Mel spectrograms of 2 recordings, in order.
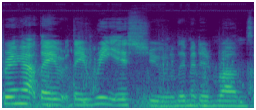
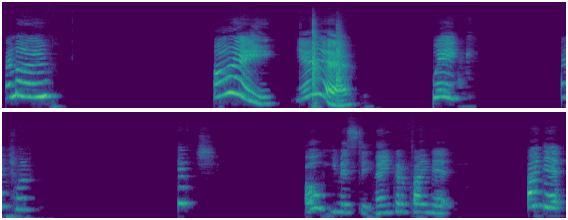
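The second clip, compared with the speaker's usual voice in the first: talking to a dog; 13 semitones higher, 5 dB quieter than usual. Real, not acted. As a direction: coo at the dog gently. Talking sweetly to her dog.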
